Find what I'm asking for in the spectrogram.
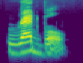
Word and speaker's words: Red Bull: A nossa próxima bebida, também famosíssima, que a brasileiramos aí como Red Bull, é pronunciada como Red Bull. red bull Red Bull. Duas palavras, duas sílabas. Aqui é simples. A gente já ouviu que o R é caipira, que as consoantes são sozinhas e que o U ali no meio vai soar como a.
